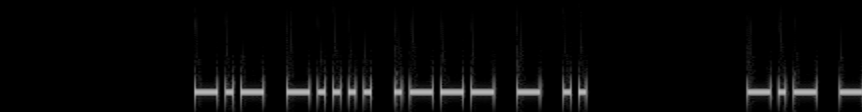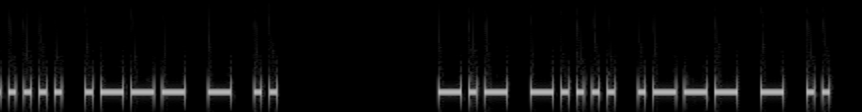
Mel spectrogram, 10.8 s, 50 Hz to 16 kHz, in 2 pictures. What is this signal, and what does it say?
Morse code, heard as a keyed tone, about 25 wpm, 700 Hz. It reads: K6JTI K6JTI K6JTI
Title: USA Call Signs - 5 Characters - Repeated 3x - 25wpm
